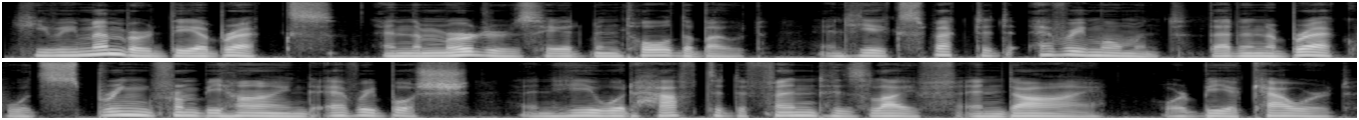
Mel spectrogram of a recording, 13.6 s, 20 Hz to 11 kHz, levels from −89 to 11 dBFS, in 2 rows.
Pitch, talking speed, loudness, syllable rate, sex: 120 Hz, 175 wpm, -20 LUFS, 4.6 syllables/s, male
